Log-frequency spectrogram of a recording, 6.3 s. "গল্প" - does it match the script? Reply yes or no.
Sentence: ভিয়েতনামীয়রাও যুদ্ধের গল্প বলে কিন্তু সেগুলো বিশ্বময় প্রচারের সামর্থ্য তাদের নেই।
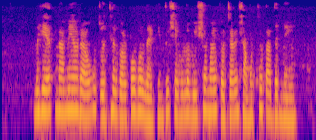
yes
